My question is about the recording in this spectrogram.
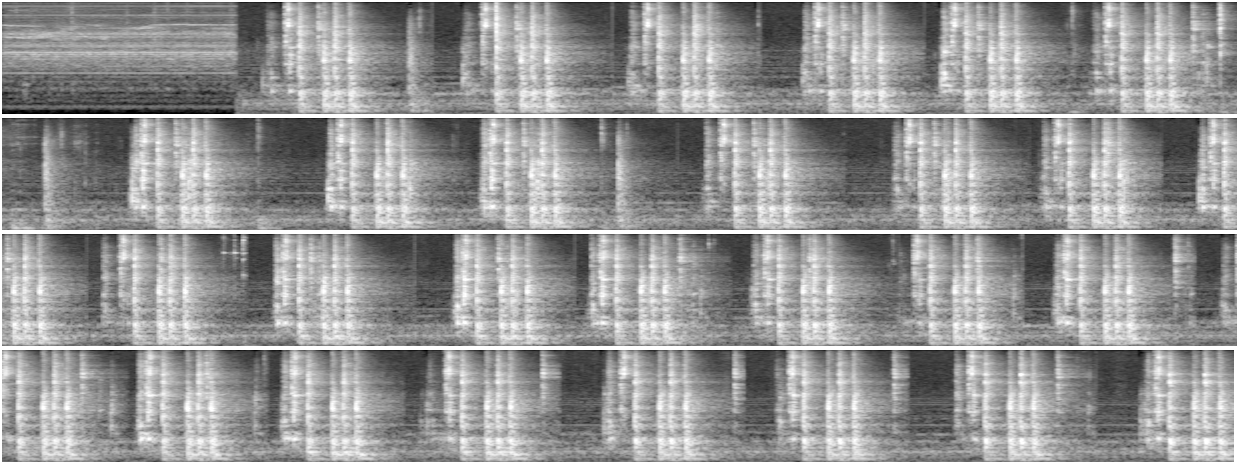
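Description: Homemade battery spot welder firing over and over as thin nickel strip is welded onto lithium-ion cells: short, even weld pulses about one and a half a second, starting about a second in.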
